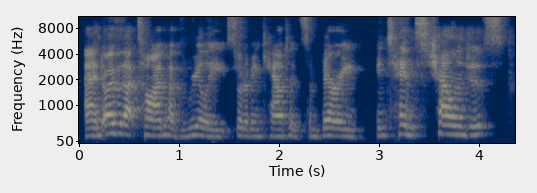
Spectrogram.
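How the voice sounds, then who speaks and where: A woman's voice: mid-range voice, normal speed, reverberant. A woman with an Australian accent, a wellness coach telling her story in a candid, upbeat interview.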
